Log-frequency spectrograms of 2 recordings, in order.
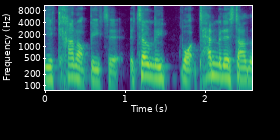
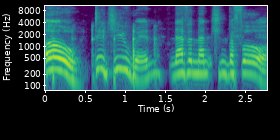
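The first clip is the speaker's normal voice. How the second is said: put-on sarcastic jab, pitched up; 6 semitones higher than usual. Reading aloud a viewer comment from mother: reading out a sarcastic comment. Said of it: "a bit of a sarcastic comment".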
